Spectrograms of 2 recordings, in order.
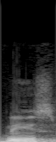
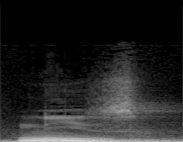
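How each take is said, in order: First: The word ends with an s sound. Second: The word ends with a z sound. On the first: The speaker calls it wrong. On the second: The speaker calls it right.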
